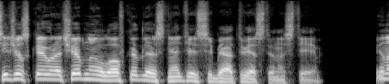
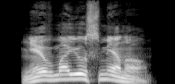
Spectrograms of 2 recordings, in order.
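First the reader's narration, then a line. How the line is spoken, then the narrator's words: Cold, cutting. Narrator (Russian): Мой голос прозвучал холодно, как хирургическая сталь, рассекающая воздух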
